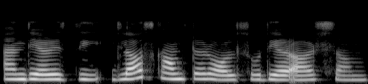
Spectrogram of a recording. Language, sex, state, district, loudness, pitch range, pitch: English, female, Haryana, Rohtak, -16 LUFS, 215-250 Hz, 230 Hz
